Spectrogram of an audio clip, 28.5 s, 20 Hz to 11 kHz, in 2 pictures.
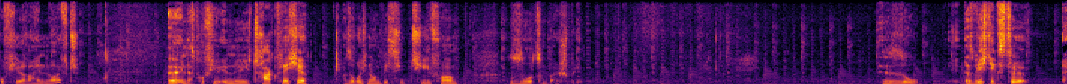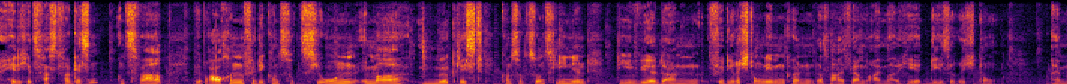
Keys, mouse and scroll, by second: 2.8 scroll down 2, 5.0-6.4 drag, 11.1 click, 13.7 scroll down 2, 14.4 click, 15.5-16.1 scroll up 2, 16.4 shift+middle click, 17.4 scroll up 2, 21.4 click, 23.3 click, 25.6 click, 26.7 click.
